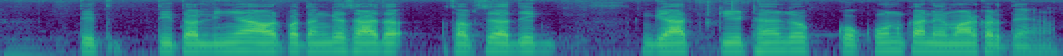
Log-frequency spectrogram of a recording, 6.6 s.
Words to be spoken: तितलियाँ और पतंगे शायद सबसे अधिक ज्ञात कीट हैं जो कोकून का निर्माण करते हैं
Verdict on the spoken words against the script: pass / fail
pass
